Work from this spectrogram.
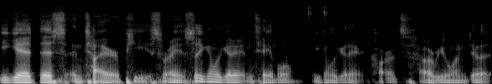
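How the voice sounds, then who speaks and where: Vocal fry runs through a dark, mellow tone. The pace is fairly quick, with ordinary pitch variation. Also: man. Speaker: software creator presenting tools. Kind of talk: live product demo. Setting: live stream. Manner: halting with many fillers.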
